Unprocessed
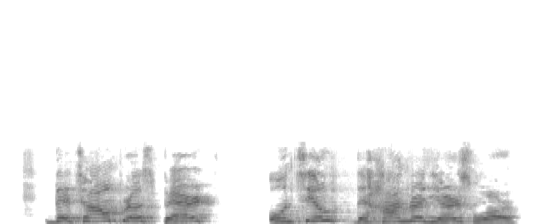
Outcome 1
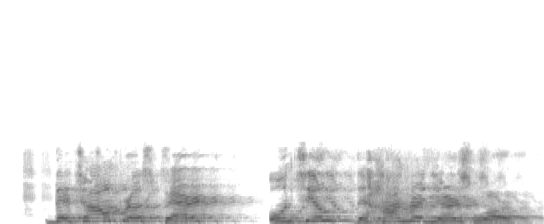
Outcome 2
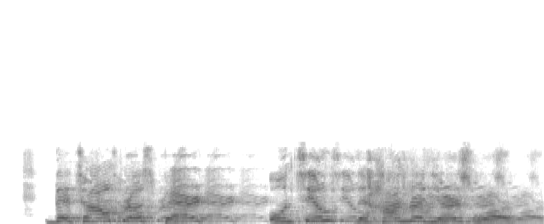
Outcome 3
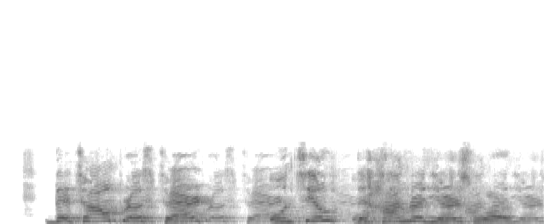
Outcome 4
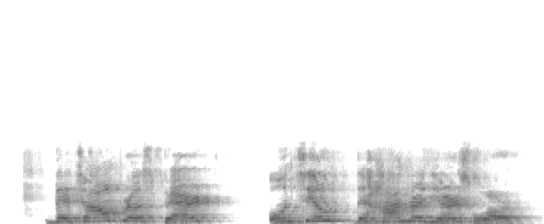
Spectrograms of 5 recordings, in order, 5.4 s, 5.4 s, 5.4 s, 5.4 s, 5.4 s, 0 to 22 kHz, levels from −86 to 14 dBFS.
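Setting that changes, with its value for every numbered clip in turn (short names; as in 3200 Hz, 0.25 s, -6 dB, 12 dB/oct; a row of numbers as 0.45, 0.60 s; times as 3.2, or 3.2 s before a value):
feedback echo, time: 0.18, 0.343, 0.821, 0.104 s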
